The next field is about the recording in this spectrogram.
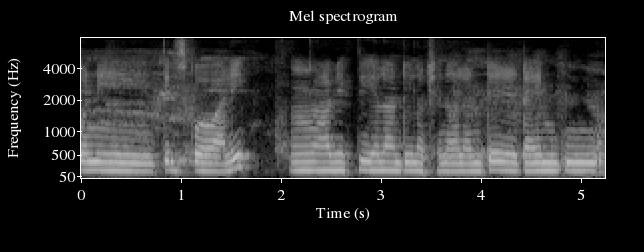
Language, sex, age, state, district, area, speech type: Telugu, female, 30-45, Telangana, Peddapalli, rural, spontaneous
